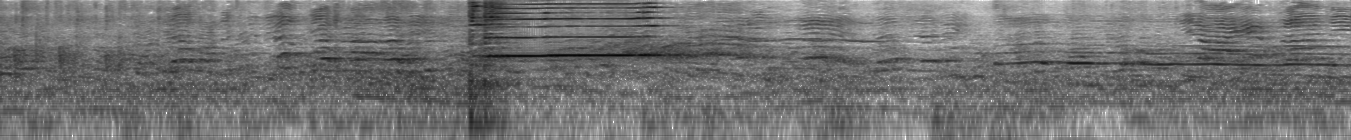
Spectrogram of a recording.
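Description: Many young children chattering and calling out together. About three and a half seconds in, one loud, high-pitched squeal is held for about a second and a half. Later, a softer, slightly falling held voice rises over the chatter.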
